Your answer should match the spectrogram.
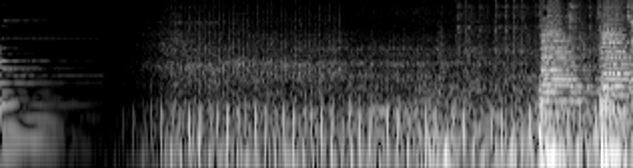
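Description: A chiming logo jingle dies away, then an engine starts running with a fast, steady chugging pulse. Music comes in over it near the end.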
